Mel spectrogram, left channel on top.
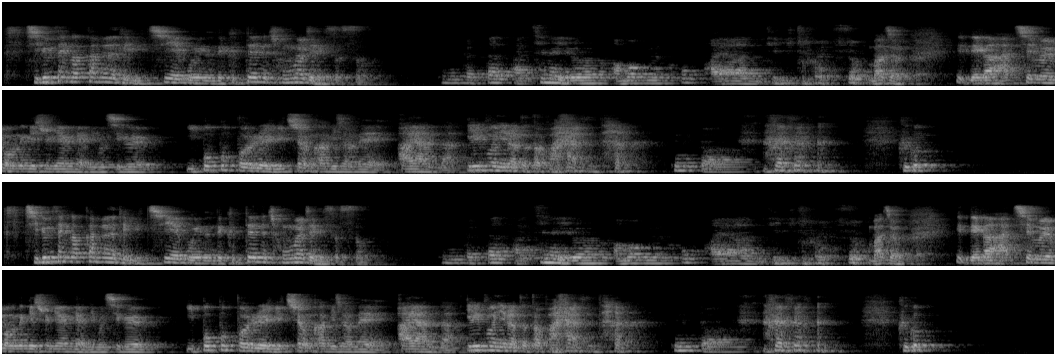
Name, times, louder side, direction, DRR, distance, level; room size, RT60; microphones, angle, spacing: voice 1, 0.0-3.6 8.7-12.0 12.4-17.0 17.9-18.8 19.1-19.7, right 2 dB, 55° right, -3 dB, 2.7 m, -30 dB
voice 2, 4.4-8.6 15.2-15.4 16.0-16.1 17.2-17.9, equal, 55° left, -3 dB, 2.8 m, -34 dB
9.2 x 6.2 x 5.3 m, 0.74 s
head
